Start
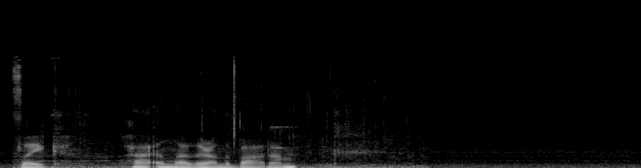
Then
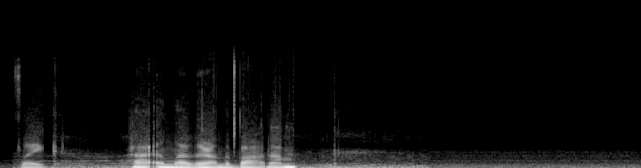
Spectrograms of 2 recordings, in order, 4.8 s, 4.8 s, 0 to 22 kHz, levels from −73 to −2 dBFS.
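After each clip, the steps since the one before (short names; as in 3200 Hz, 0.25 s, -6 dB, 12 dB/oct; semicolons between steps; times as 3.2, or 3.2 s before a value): Wiener smoothing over 15 samples; AGC gain up to 9.5 dB; gain +4 dB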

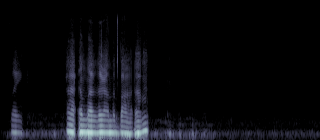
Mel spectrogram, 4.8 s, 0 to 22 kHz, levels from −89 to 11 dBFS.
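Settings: graphic EQ 125/250/1000/2000/4000/8000 Hz +11/-9/-11/-11/+7/-5 dB; rotary speaker horn 8 Hz, later 0.85 Hz, at 1.74; upward expander 2.5:1, over -27 dBFS; gain -3.5 dB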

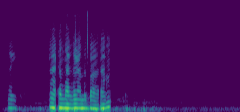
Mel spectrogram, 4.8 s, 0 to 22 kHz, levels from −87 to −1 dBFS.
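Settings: cascading flanger rising 1.4 Hz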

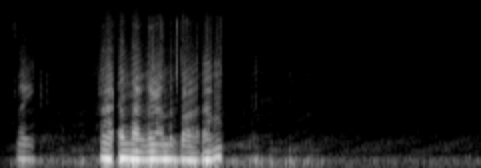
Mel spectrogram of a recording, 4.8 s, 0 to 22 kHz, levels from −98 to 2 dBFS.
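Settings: wow and flutter 27 cents; gain +5.5 dB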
